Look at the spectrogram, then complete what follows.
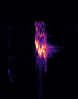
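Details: Young pet parakeet chattering in the morning produces a short, high, slightly raspy tweet with a falling tail, set against faint room noise.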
